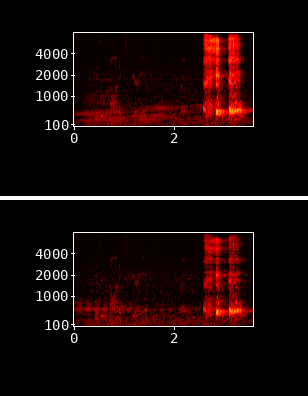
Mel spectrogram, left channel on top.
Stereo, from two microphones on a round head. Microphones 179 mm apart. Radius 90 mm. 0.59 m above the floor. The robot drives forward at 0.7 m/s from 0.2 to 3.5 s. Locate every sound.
0.4 s a man speaking: 5° left (ahead or behind), 1.2 m; by 3.6 s centre (ahead or behind), 3.5 m
2.6 s a baby crying: 50° left (ahead or behind), 0.6 m; by 3.5 s 55° left (ahead or behind), 0.6 m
